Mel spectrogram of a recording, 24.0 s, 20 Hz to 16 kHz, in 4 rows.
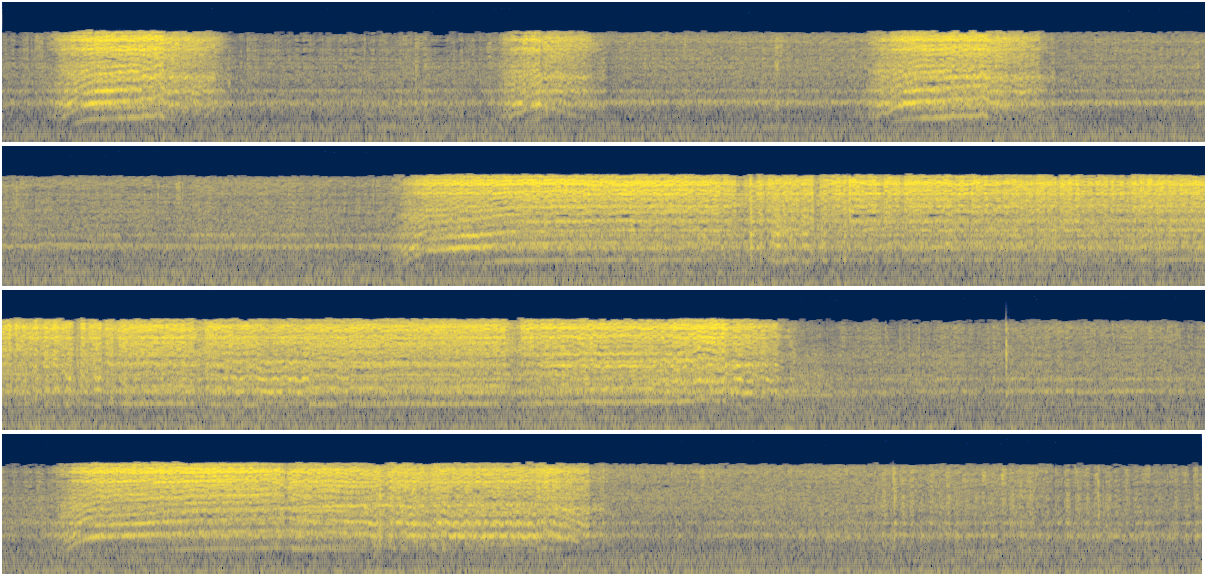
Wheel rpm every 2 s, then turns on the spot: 40, 10, 40, 10, 140, 160, 160, 140, 10, 120, 70, 10.
0-6 16-18 20-24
